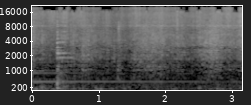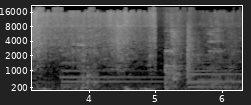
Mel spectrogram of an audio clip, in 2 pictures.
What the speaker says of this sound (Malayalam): കൂടി നന്നായിട്ടൊന്ന് വാടി വരുമ്പോൾ ചക്ക ഇട്ട് കൊടുക്കാം. ഇത് നന്നായി ഇളക്കി ഡ്രൈ ആക്കി എടുക്കുക.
